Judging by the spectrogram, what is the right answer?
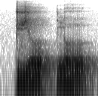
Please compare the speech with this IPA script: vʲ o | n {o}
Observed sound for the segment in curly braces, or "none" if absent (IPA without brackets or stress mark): o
